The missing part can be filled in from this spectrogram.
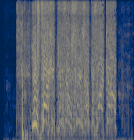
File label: angry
